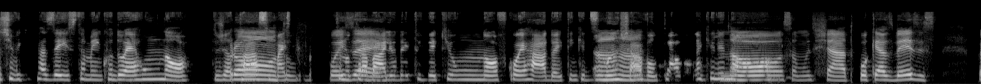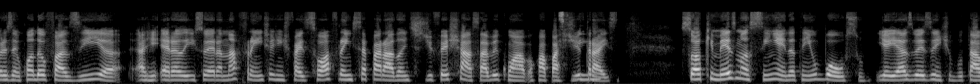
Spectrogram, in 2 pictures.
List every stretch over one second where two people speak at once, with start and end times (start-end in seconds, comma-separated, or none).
2.3-3.9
